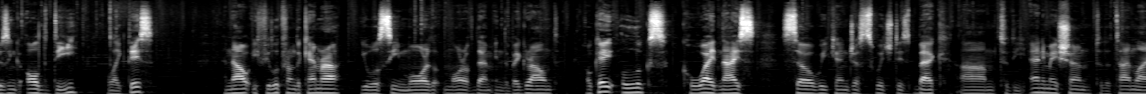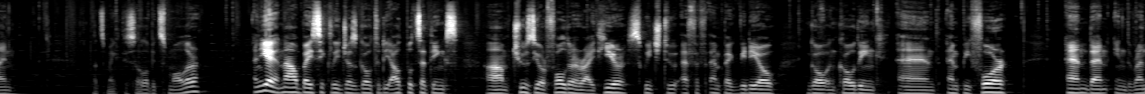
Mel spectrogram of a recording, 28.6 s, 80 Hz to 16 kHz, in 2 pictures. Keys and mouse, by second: 0.1 alt+d, 0.8 click, 1.2 KP_0, 5.1 space, 6.1 click, 7.1 ctrl+s, 9.8-13.9 drag, 14.7 click, 17.0 click, 21.6 click, 24.1 click, 25.1-25.9 drag, 27.1-27.5 drag.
